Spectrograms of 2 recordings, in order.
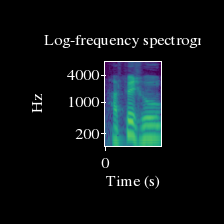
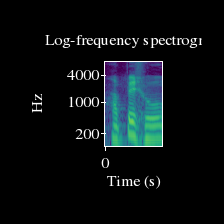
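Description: No difference in how they are said.

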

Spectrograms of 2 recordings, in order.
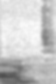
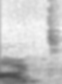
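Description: No difference in how they are said.

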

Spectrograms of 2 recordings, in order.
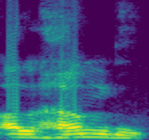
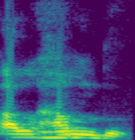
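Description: First: The h is a light, plain breathy sound. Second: The h is a tense sound from mid-throat. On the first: The speaker calls it wrong. "ছোট হা বলছেন আলহামদু" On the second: The speaker calls it right. "বড় হা হা হলকের মাঝখান থেকে উচ্চারণ হয়"

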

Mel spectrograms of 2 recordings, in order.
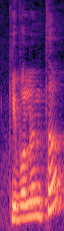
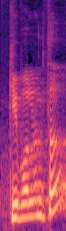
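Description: Both takes have the same delivery.

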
